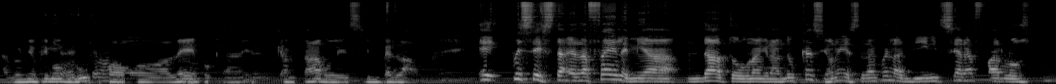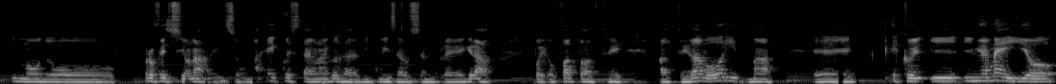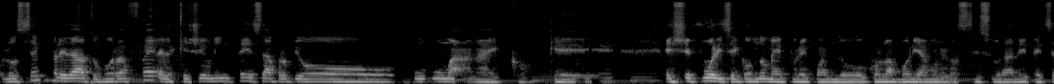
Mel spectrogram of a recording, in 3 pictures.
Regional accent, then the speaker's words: Basilicata, Italy; rischiavo di lasciare la Basilicata

